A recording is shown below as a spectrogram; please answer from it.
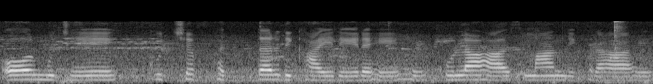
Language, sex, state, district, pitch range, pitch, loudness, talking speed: Hindi, female, Madhya Pradesh, Dhar, 195-215 Hz, 200 Hz, -17 LUFS, 120 wpm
